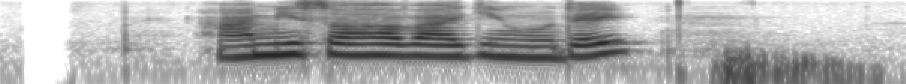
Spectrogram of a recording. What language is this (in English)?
Nepali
